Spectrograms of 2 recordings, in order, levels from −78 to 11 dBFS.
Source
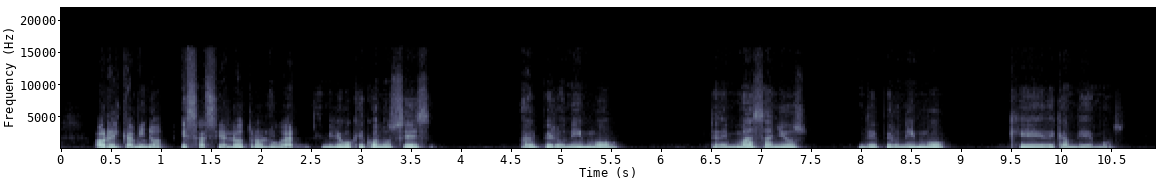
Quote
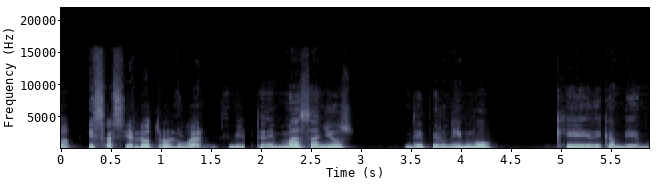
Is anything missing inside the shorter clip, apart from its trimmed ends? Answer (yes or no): yes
